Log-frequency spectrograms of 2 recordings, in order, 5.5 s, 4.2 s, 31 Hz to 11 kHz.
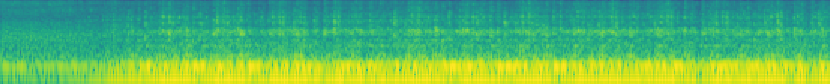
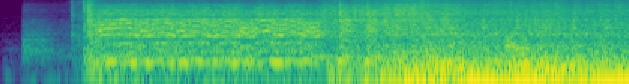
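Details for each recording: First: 1971 Dodge Charger R/T, 440 big block, after a cold start following over 4 months of sitting, carb needing rebuild: low lumpy big-block chug settling into a smooth, steady idle after a brief blip, even firing, no knocks or misses; normal idle. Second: 1971 Dodge Charger R/T, 440 V8 with a finicky carburetor needing rebuild, cold start at about 9°F after four months sitting, with a slow crank: it catches roughly, sags and dies, with a slight lifter tick.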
